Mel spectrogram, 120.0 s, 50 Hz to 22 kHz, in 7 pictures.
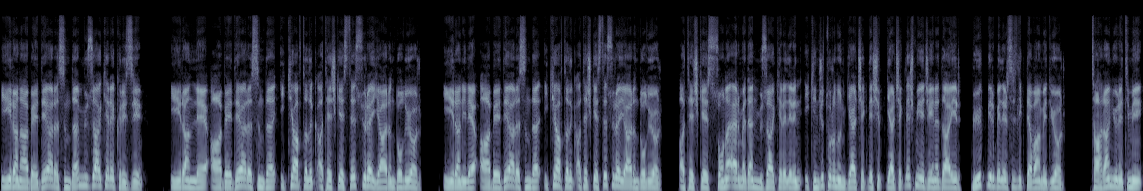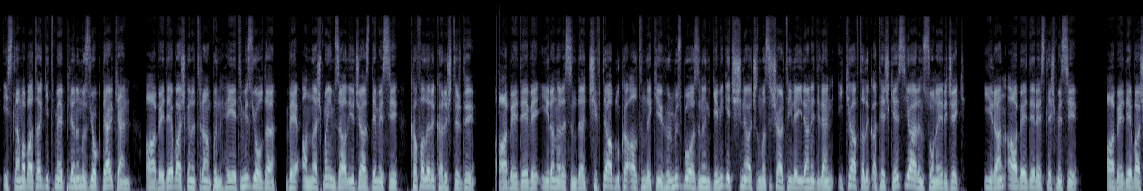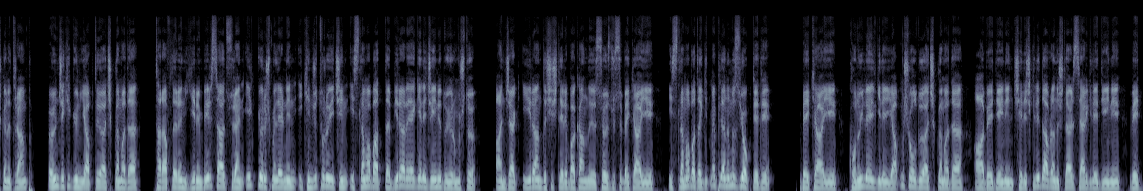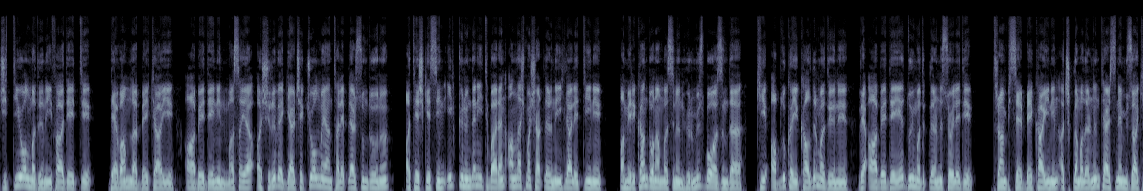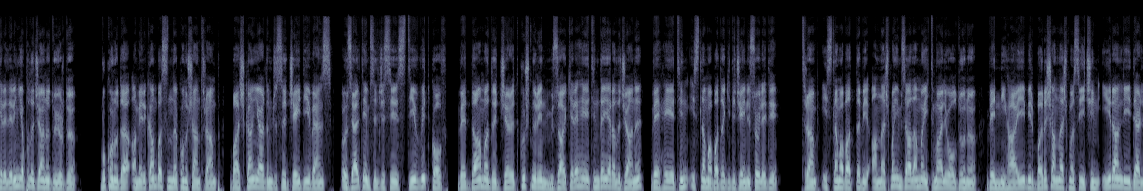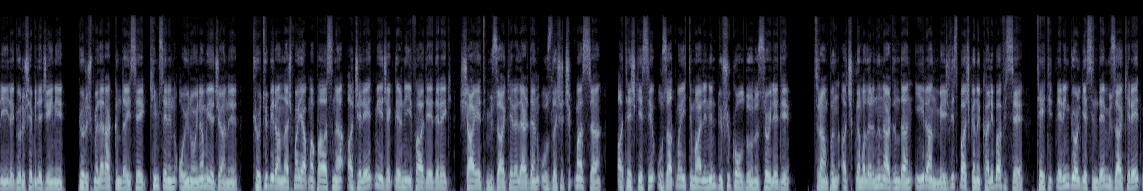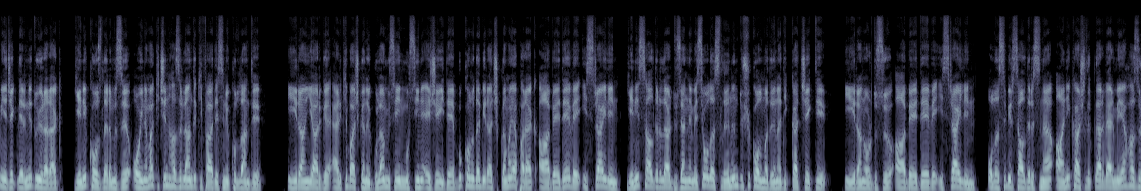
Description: haberler_iran-abd-arasinda-muezakere-krizi.mp3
